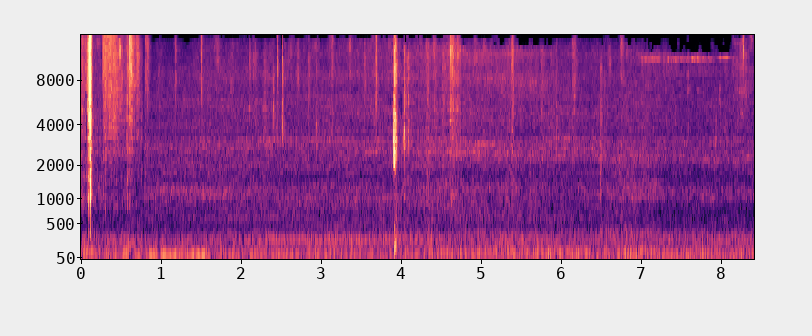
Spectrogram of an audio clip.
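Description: Steady low rumble inside a car's cabin, with a couple of faint clicks, one right at the start and one about four seconds in.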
